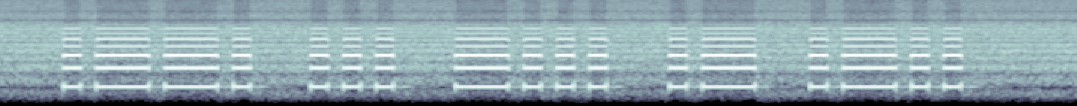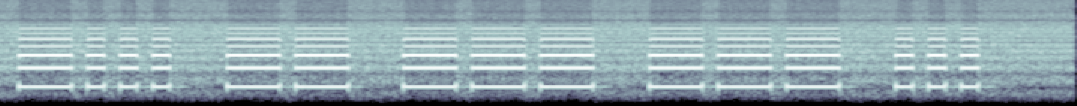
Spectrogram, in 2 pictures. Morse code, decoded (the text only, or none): PSBAL BMOOS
